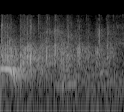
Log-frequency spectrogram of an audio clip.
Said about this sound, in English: Let's give them a clap.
